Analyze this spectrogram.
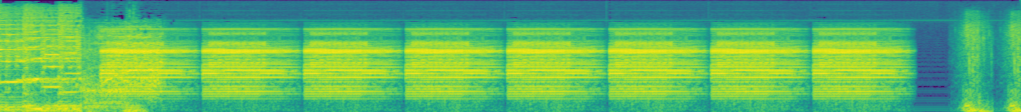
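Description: A warning siren blares in repeated pulses.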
